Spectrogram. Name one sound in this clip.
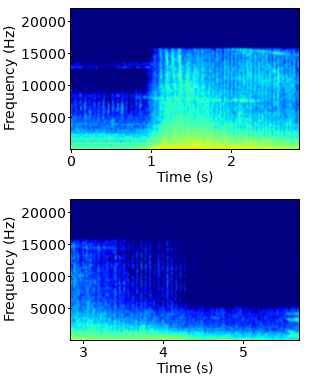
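A helicopter roars as it flies past.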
